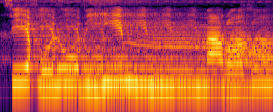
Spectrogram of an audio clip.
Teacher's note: میم ساکن کے بعد میم آ رہا ہے تو ادغام شفوی کی صورت میں ہم یہاں پہ غنہ کریں گے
